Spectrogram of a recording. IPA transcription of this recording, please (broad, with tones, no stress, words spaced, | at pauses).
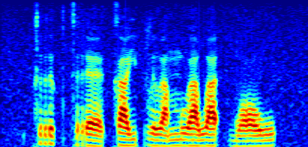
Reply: krɯ˥˩k̚trɛː˩˦ ka˦˥jplɯ˩˦a̯ mu˧a̯wa˦˥t̚bɔː˦˥w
